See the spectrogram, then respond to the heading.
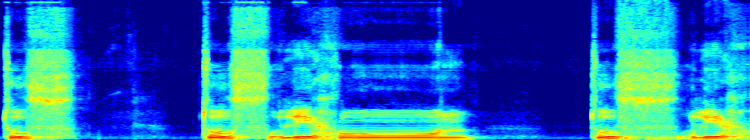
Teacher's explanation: Fənin məxrəci dediyimiz kimi yuxarı üst işlə at dodağın arasından və hava axını burada şiddətli çıxacaq. Tuf tuflihun tuflihun bura li incə samitdir.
